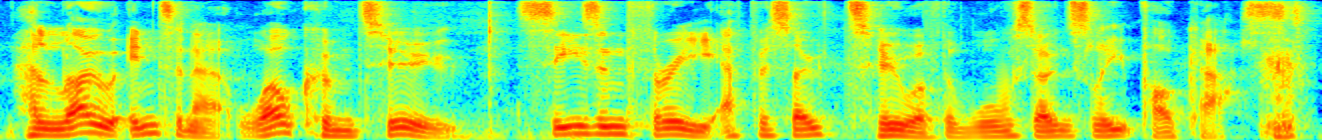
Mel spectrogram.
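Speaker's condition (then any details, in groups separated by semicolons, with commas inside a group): No condition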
